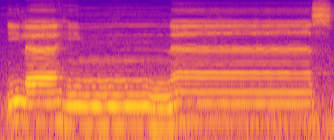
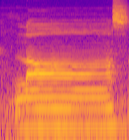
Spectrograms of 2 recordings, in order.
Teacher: berhubung huruf nunnya adalah huruf tipis, maka alifnya ini harus dibaca tipis juga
